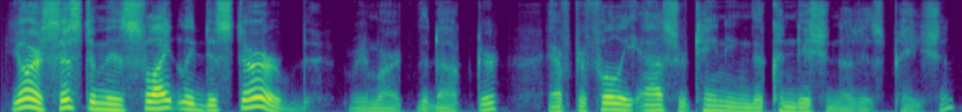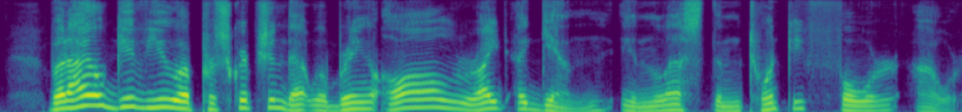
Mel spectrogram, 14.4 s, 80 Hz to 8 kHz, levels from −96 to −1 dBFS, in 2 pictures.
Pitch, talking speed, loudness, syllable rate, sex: 140 Hz, 140 wpm, -18 LUFS, 4.1 syllables/s, male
